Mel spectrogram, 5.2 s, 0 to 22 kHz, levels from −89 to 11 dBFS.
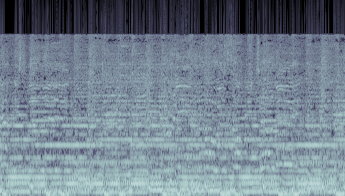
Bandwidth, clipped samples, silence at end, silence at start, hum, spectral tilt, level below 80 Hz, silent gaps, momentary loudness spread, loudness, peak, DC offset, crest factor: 16 kHz; 0.9%; 0 s; 0 s; none; -4 dB/octave; -18 dBFS; none; 1 LU; -7 LUFS; 0 dBFS; under 0.1%; 8 dB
